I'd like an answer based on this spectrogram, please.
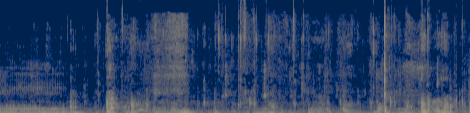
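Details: Pugs, three of them, eating butter at home in Southern California's Inland Empire, give short nasal snorts and sharp wet licks, spaced irregularly about once a second, over a steady low hum.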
